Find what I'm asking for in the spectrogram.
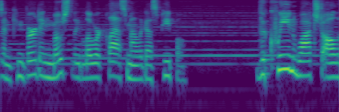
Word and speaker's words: Malagasy: A brief side note the native language on Madagascar is spelled Malagasy phonetically, but pronounced, to the best of my ability and understanding, Malagas.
